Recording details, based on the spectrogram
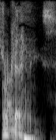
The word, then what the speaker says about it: Strongyloides: specifically it's Strongyloides, right? Or did I butcher the pronunciation again? – Nope, you're perfect. Strongyloides. Okay.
